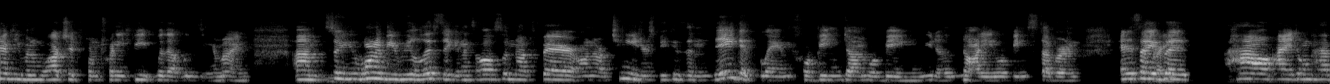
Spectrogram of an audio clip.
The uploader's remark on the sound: Recorded Webinar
